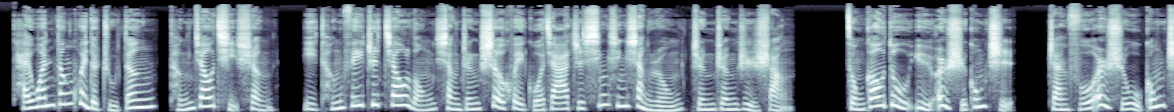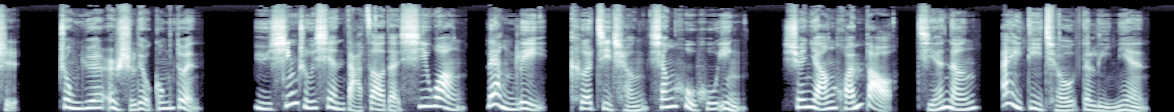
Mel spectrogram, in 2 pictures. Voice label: Taiwanese female; Foreign language voice over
